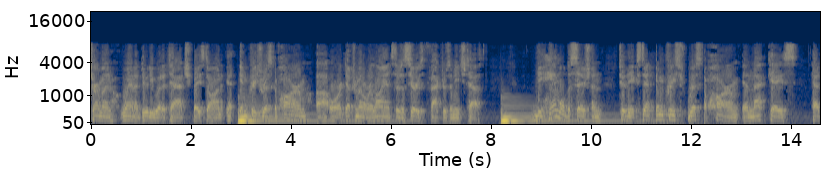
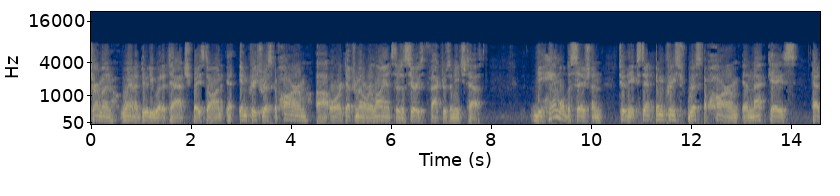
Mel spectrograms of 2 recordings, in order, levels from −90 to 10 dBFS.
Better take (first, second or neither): second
